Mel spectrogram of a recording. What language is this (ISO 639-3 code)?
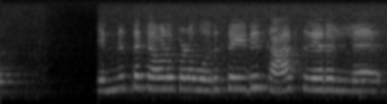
tam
